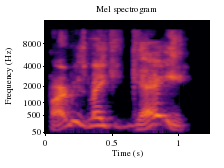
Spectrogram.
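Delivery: mock an alpha male, pitch swooping up. Joking with co-host about Barbie videos, mock alpha male. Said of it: "alpha male impression".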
